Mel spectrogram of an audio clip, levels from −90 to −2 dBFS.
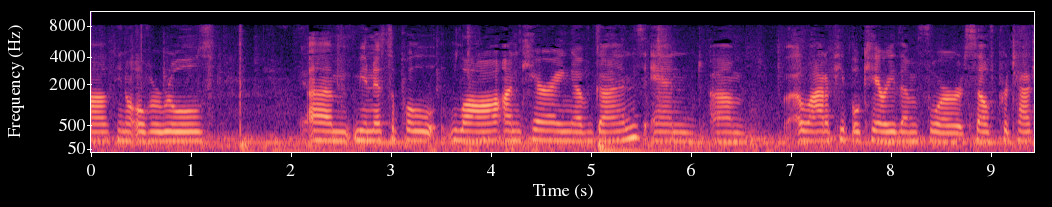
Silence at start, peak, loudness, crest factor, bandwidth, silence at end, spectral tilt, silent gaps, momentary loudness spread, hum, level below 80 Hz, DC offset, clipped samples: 0 s; -6 dBFS; -22 LUFS; 16 dB; 8.6 kHz; 0 s; -6.5 dB/octave; none; 11 LU; none; -38 dBFS; under 0.1%; under 0.1%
